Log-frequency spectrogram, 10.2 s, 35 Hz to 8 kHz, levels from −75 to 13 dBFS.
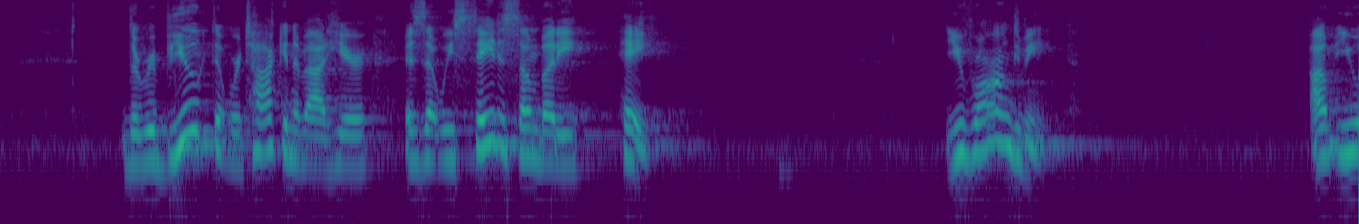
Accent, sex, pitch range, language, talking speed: American, male, 170-230 Hz, English, 110 wpm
